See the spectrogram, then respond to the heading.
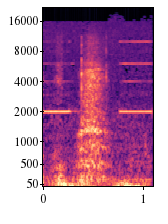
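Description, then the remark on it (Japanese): Faint electronic 'pi-pi-pi' beeping from a rice cooker signalling the rice is done, a thin high tone sounding in the background of a classroom where rice was being cooked, with a brief soft rustle in between, no one speaking. “あれなんか、なんかご飯が炊いた音入ってるもしかして。”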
